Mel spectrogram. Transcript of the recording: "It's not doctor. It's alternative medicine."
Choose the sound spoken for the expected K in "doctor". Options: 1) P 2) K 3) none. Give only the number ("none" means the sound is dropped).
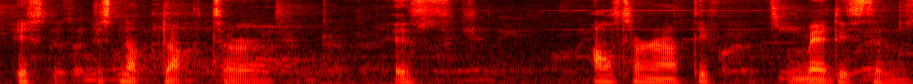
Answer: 2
